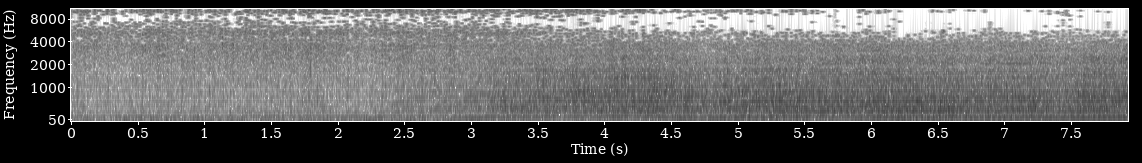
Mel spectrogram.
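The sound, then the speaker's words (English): The engine of an old car named Genevieve runs with a low, uneven, rough rumble, swelling a little louder after the first few seconds and holding a steady, rough drone with no voices. “Sounds a bit rough, doesn't she?”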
